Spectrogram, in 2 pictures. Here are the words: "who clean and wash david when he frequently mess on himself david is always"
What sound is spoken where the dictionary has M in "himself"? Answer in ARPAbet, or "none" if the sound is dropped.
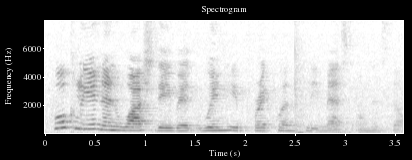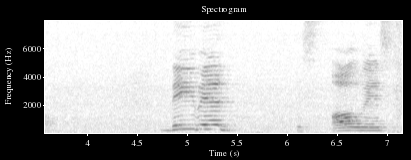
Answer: none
